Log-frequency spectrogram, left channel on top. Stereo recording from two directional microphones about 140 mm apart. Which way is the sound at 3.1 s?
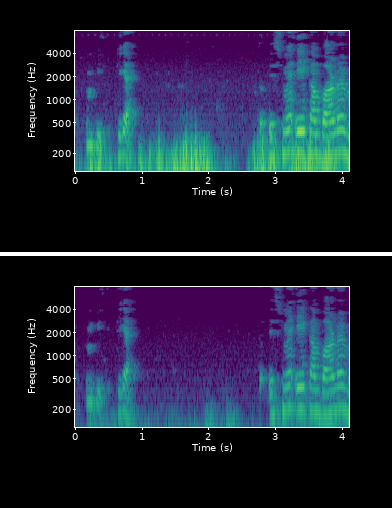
25° left (ahead or behind).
